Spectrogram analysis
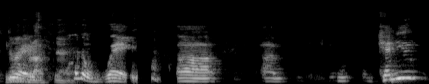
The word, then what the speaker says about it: Grace: Welcome back to Wine Time Fridays with Shelley and Phil and Daniel Grace, not Grace. It's Grace.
